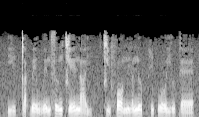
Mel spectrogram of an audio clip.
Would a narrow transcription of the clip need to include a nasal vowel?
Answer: no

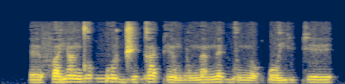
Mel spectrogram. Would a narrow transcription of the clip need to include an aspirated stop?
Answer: no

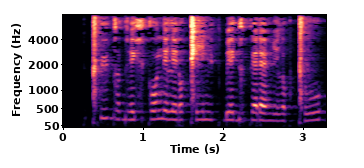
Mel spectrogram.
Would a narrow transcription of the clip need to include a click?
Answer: yes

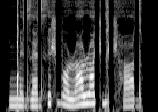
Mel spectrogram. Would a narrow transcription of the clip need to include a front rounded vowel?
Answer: no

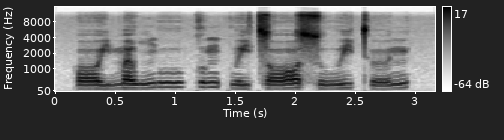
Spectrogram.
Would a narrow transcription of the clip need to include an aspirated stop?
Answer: yes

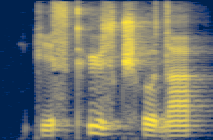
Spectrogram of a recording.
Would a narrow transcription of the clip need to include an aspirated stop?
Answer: yes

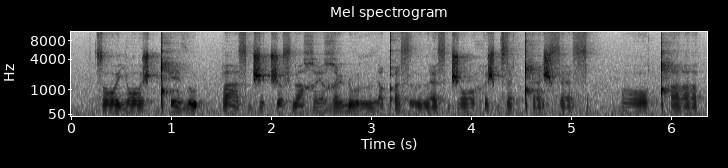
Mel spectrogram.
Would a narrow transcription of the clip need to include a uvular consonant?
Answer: yes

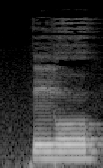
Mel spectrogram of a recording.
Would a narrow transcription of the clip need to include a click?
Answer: no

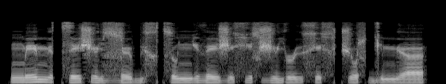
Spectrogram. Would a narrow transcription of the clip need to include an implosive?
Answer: no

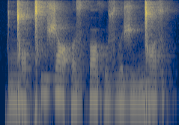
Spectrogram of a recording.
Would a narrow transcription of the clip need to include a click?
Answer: yes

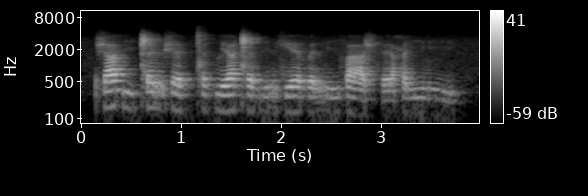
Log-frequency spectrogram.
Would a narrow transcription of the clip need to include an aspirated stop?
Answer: no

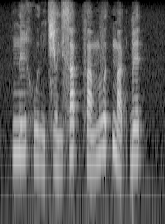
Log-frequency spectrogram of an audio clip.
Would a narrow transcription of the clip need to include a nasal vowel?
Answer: no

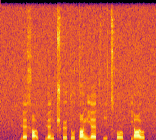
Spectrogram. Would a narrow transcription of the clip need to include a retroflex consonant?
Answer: yes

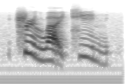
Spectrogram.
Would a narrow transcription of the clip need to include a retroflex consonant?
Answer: yes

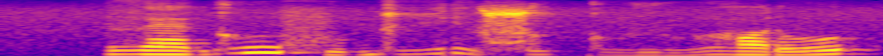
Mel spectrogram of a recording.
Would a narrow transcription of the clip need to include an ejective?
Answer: no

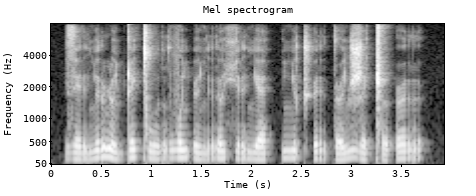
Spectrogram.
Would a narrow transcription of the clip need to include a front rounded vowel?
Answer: yes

